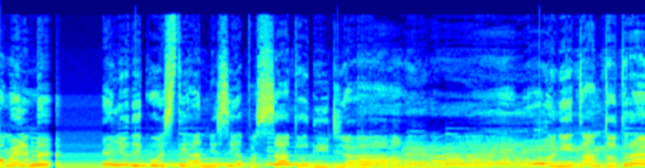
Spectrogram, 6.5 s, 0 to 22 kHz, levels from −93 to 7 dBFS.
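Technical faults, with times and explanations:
0.45 to 1.04 s, call audio freeze: the sound stalls for about 0.57 s, filled by a fading buzz or hiss, then resumes where it stopped. Delayed packets likely emptied the jitter buffer.
1.35, 3.37 and 5.39 s, overlapping chunks: a 20 ms piece plays twice at each join, heard as a click or stutter. The joins fall every 2 s, matching the chunk length.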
